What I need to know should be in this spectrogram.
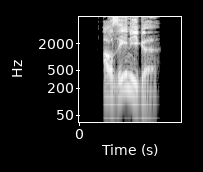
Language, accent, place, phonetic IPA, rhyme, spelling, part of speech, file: German, Germany, Berlin, [aʁˈzeːnɪɡə], -eːnɪɡə, arsenige, adjective, De-arsenige.ogg
- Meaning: inflection of arsenig: 1. strong/mixed nominative/accusative feminine singular 2. strong nominative/accusative plural 3. weak nominative all-gender singular 4. weak accusative feminine/neuter singular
